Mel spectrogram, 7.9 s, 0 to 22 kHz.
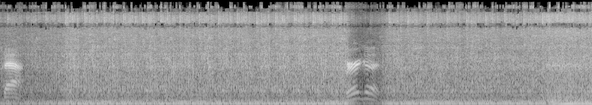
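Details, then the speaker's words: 1970 Chevelle SS 454 big-block Chevy with solid lifters and Comp Cam, restarted to finish break-in after about 15 minutes' running; steady, lumpy idle rumble with no knocks or ticks, picking up smoothly near the end; healthy engine start. "all right we got a crack of beer oh that sounded good we're toasting a a successful engine start"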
